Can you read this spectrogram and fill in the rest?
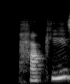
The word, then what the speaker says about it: Pocky: One year for something else entirely, we did a cake with Pocky sticks.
